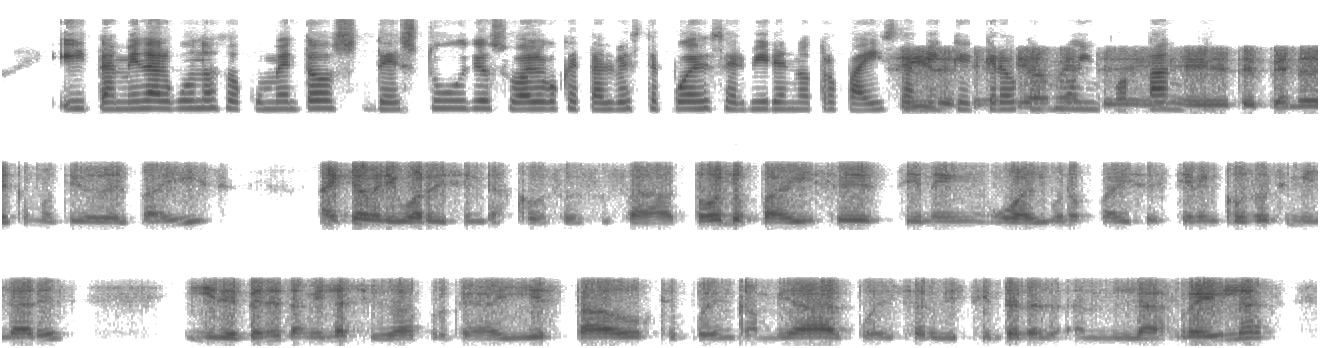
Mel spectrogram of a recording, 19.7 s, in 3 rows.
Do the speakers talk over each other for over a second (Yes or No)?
Yes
